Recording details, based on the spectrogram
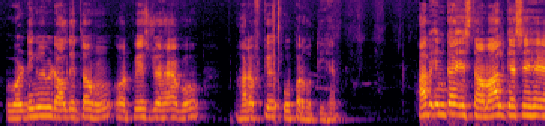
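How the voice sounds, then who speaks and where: A man teaches the pronunciation of Quranic vowel marks. He talks informally, with many fillers, and repeats each example slowly and deliberately. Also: on the high side. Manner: frequent fillers and checks for understanding. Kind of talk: informal tajweed lesson over a screen-shared book.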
